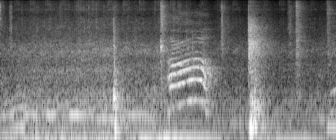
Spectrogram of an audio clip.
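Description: Recurve bow shot: a sharp snap of the string about one and a half seconds in, a brief voiced exclamation, then a louder thump just after three seconds.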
